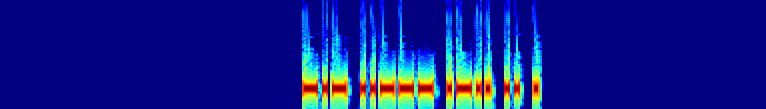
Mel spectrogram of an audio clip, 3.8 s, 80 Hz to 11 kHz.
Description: Morse code, heard as a keyed tone, about 50 wpm, 700 Hz. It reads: K2LIE
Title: USA Call Signs - 5 Characters - Repeated 2x - 50wpm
